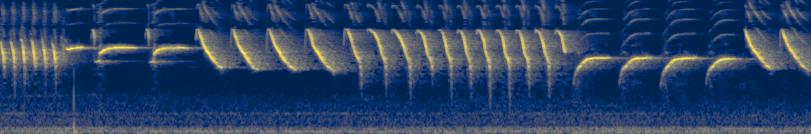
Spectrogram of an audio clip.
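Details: Domestic canary singing to provoke rival canaries: quick trill, a few slurred whistles, then a long run of rapid descending sweeps and lower rolling phrases, loud and varied.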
